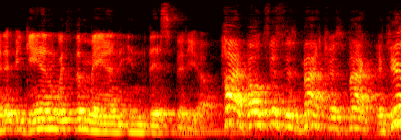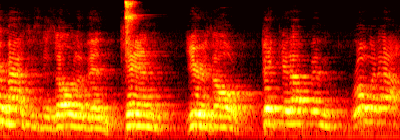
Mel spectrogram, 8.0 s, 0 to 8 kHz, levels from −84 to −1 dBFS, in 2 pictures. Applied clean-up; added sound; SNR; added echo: none; Tambourine; 11 dB; reverberation time 0.7 s.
